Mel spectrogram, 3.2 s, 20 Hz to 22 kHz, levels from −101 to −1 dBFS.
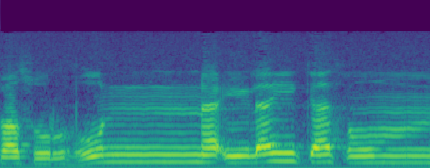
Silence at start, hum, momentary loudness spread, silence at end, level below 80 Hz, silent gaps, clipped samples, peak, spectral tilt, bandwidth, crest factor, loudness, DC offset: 0 s; none; 7 LU; 0 s; -60 dBFS; none; under 0.1%; -4 dBFS; -8 dB/octave; 9.4 kHz; 14 dB; -20 LUFS; 0.7%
